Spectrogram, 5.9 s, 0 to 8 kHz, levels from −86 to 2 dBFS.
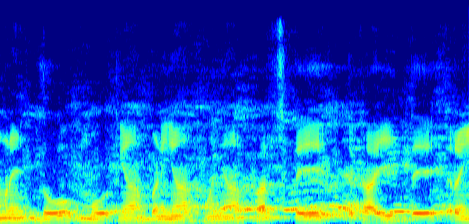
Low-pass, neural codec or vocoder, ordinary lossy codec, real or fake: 7.2 kHz; none; none; real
